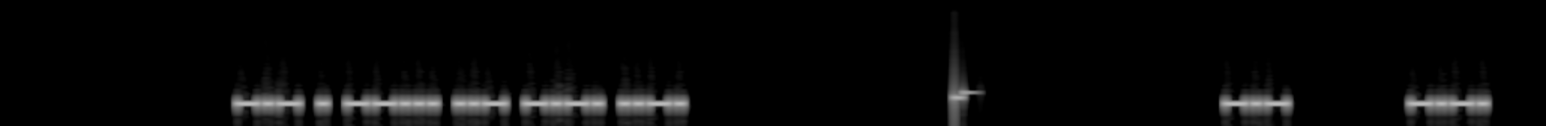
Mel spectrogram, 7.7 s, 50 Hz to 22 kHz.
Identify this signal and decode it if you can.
Morse code, heard as a keyed tone, about 36 wpm, spaced as for 27 wpm, 700 Hz. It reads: KE7UCF KC
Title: USA Call Signs - 6x Character Spacing - 35wpm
